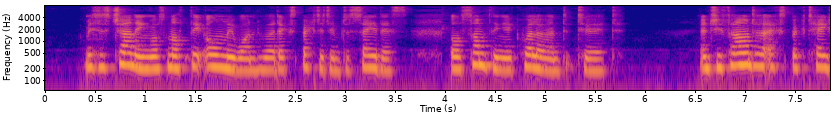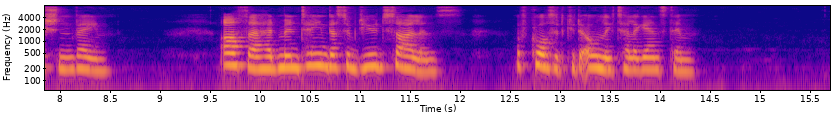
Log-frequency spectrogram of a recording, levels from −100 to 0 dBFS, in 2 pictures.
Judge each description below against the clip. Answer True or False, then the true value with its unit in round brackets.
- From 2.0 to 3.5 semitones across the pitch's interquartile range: True (2.8 semitones)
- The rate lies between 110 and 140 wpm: False (150 wpm)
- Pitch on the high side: True (210 Hz)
